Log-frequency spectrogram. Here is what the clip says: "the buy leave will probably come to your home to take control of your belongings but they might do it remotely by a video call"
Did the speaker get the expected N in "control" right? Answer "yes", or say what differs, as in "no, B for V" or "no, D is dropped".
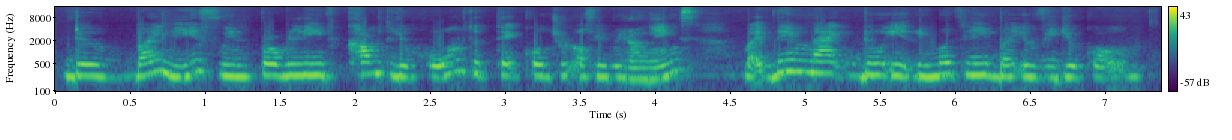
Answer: no, N is dropped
